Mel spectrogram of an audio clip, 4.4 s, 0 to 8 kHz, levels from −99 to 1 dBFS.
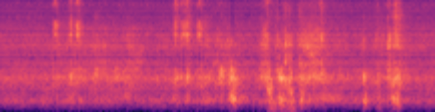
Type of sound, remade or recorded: remade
